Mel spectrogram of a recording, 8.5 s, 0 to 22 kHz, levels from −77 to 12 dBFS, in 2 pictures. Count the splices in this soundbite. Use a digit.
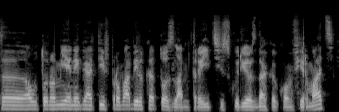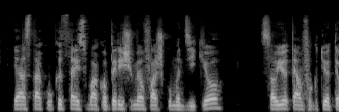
1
